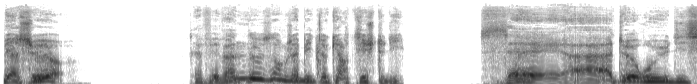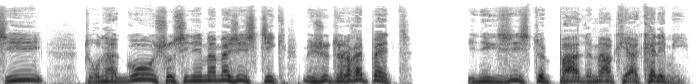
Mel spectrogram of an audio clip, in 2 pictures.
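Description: A wary, half-senile old man from a storybook reading shouts in a high, strained voice. He sounds cantankerous and suspicious. The voice stays dry and close. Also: big pitch swings, a little slow, vocal fry, slightly rough, dry recording, heavily acted. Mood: insistent.

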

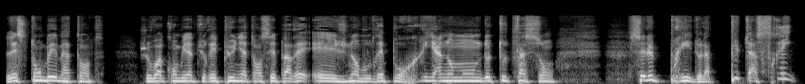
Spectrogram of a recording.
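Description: A man reading aloud voices a furious, defiant young woman who shouts her accusations in a shrill voice. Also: normal speed, no room sound, studio quality. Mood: bitter.

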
